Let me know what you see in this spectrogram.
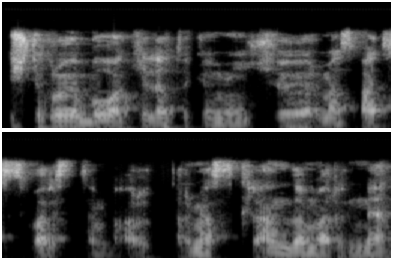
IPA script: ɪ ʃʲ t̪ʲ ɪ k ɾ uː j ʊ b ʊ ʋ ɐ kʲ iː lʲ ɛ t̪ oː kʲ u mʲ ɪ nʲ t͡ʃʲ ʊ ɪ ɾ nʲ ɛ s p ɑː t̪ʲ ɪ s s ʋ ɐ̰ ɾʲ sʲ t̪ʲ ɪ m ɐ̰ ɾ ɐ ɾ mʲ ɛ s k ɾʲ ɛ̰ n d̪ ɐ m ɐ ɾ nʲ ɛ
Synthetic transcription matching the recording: ɪ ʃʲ t̪ʲ ɪ k ɾ uː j ʊ b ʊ ʋ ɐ kʲ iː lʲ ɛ t̪ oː kʲ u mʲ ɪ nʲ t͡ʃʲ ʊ ɪ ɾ mʲ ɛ s p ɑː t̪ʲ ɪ s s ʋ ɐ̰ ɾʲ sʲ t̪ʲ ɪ m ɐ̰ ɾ ɐ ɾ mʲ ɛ s k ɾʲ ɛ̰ n d̪ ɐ m ɐ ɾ nʲ ɛ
